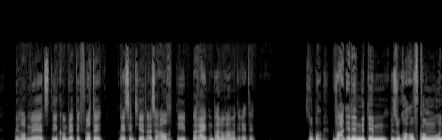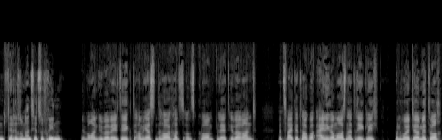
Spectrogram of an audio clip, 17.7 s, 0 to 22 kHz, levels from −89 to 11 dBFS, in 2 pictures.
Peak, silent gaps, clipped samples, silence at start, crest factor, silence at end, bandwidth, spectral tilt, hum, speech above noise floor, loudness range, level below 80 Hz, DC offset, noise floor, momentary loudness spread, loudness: -8 dBFS; 5.67-6.10 s; under 0.1%; 0.3 s; 18 dB; 0.05 s; 15.5 kHz; -6 dB/octave; none; 55 dB; 9 LU; -60 dBFS; under 0.1%; -80 dBFS; 13 LU; -26 LUFS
